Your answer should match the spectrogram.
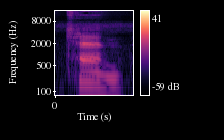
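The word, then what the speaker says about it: Caen: end quot and the French town of Ken k which is spelled c a e n that's my guess at pronunciation in Normandy consisting of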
